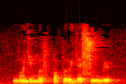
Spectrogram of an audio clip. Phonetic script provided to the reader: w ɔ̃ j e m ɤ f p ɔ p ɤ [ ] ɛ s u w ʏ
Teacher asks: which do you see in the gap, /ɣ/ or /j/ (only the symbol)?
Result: j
